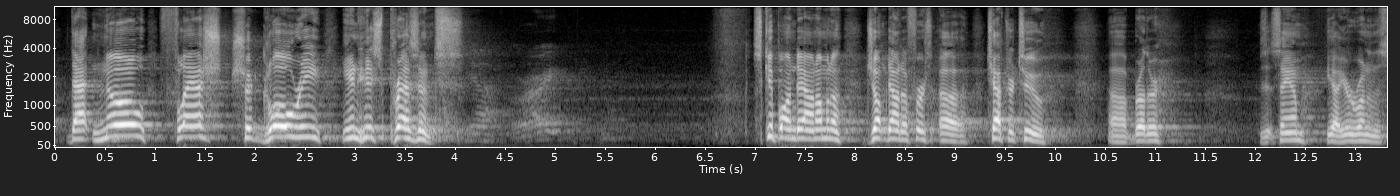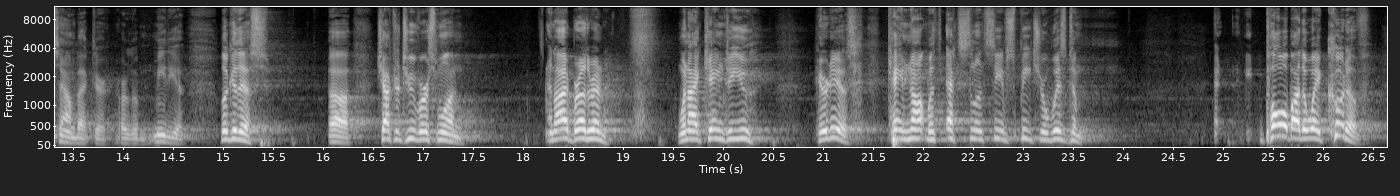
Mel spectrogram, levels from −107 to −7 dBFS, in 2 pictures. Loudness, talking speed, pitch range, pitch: -23 LUFS, 155 wpm, 180-235 Hz, 205 Hz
